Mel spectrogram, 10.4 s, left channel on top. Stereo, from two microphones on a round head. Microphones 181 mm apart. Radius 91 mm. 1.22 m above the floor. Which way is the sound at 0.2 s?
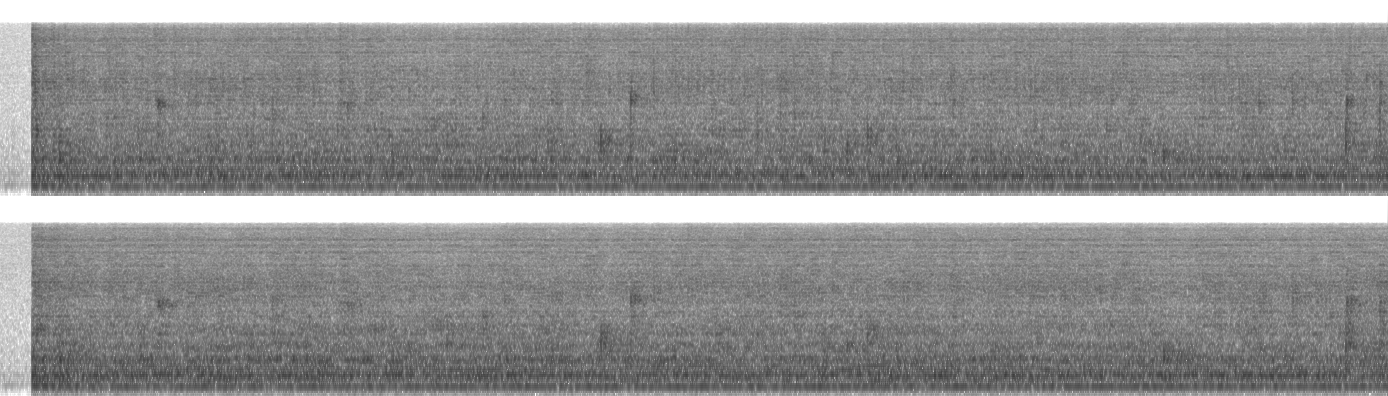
35° left (ahead or behind).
